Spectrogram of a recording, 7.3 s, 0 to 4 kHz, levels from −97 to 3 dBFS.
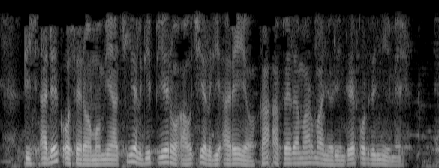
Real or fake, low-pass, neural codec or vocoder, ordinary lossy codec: fake; 3.6 kHz; codec, 16 kHz, 8 kbps, FunCodec, trained on Chinese and English, 25 frames a second; MP3, 24 kbps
